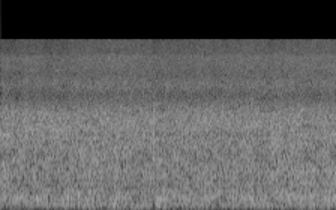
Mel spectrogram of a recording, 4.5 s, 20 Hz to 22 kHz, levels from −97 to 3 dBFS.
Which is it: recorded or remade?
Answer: remade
